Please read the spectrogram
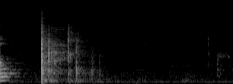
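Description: A colander set down on a wooden cutting board: one sharp knock with a few light rattling clicks right after.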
